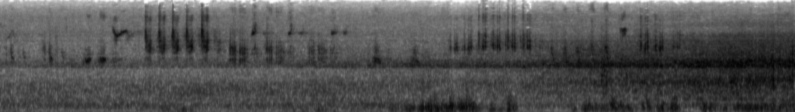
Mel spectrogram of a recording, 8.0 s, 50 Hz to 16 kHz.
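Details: Oriental reed warbler perched close, about 8 m off, under cloudy or sunny skies; scratchy, chattering phrases repeat through the first half, then a rising low rumble and hiss with scattered high chirps toward the end.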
